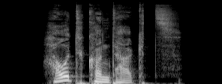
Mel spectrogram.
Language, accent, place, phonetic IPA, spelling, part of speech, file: German, Germany, Berlin, [ˈhaʊ̯tkɔnˌtakt͡s], Hautkontakts, noun, De-Hautkontakts.ogg
- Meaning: genitive singular of Hautkontakt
